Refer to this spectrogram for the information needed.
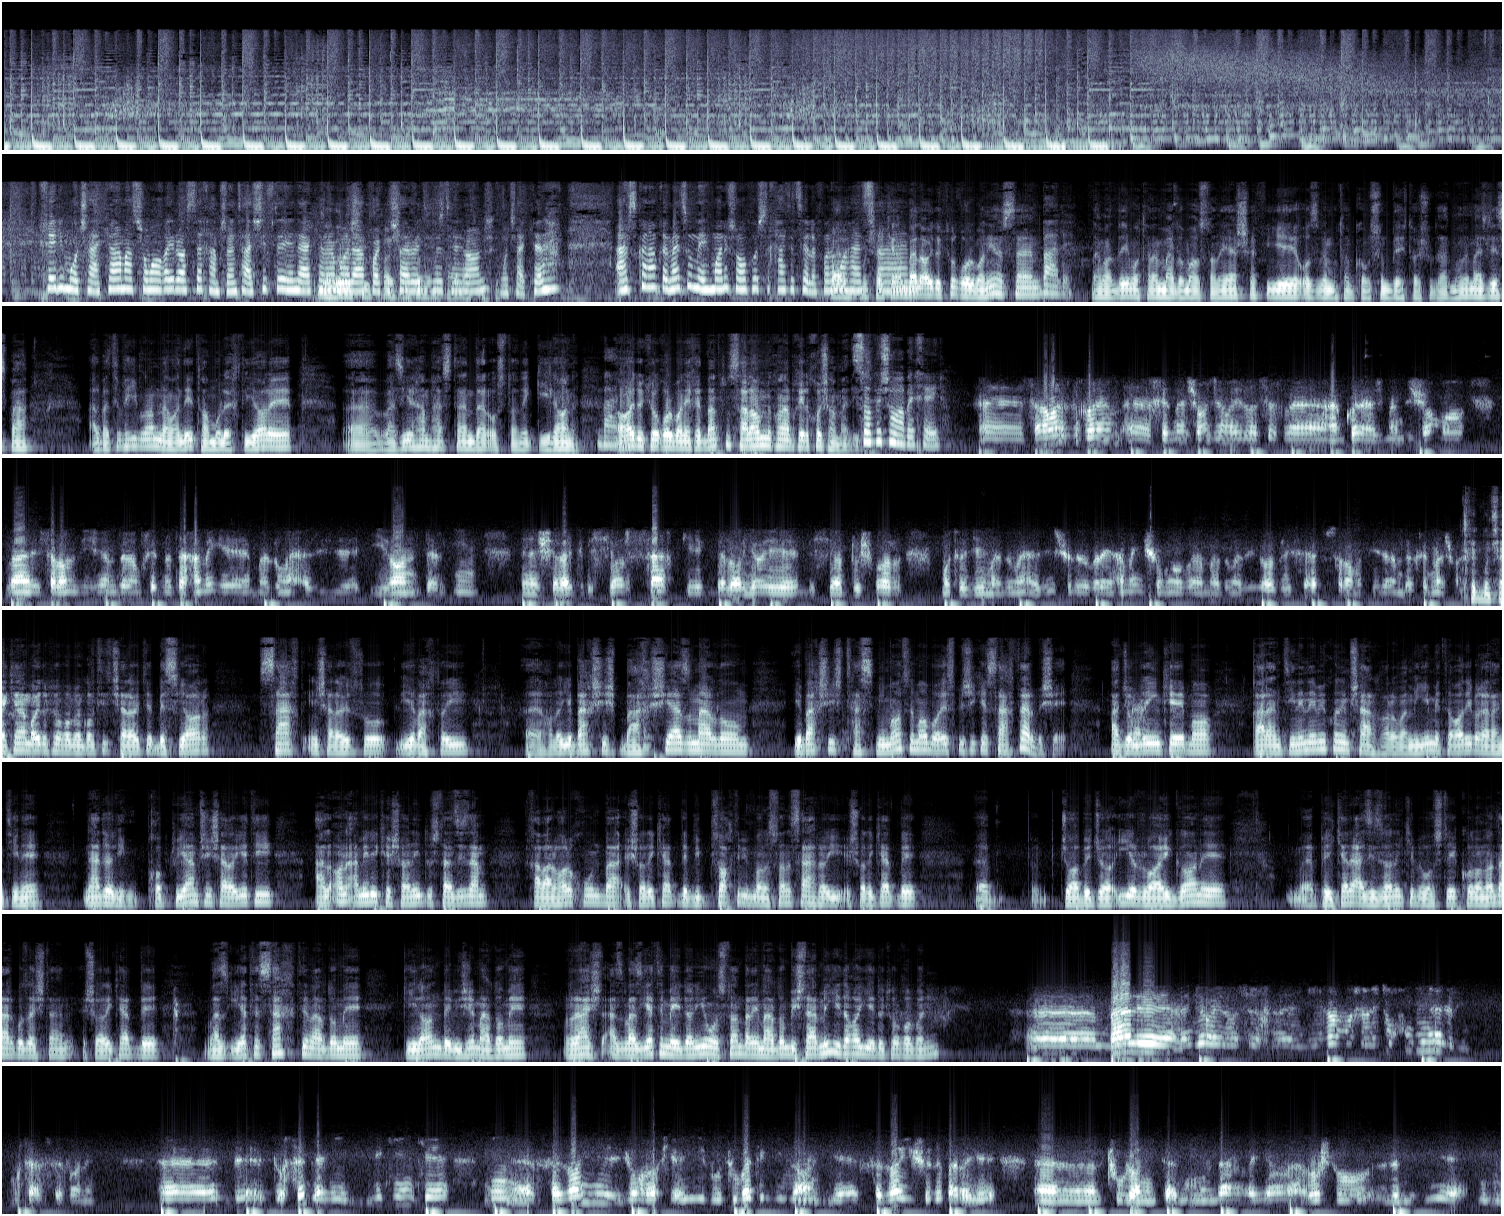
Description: محمدحسین قربانی، نماینده تام‌الاختیار وزارت بهداشت در استان گیلان در گفتگو با پارك شهر از شرایط بحرانی این استان در مواجهه با ویروس كرونا خبر داد.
